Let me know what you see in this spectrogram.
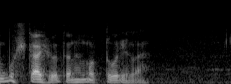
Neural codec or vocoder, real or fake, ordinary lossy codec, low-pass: none; real; AAC, 32 kbps; 7.2 kHz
